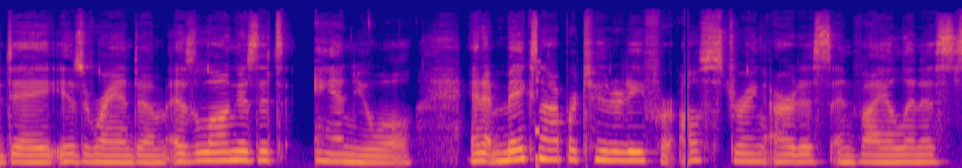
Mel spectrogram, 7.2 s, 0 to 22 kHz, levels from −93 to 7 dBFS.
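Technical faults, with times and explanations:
4.01–4.06 s and 5.14–5.18 s, broken MP3 bit reservoir: roughly 40 ms glitches after "it's annual and it" and "opportunity for", likely from decoding another frame's borrowed bytes; the waveform jumps discontinuously.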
